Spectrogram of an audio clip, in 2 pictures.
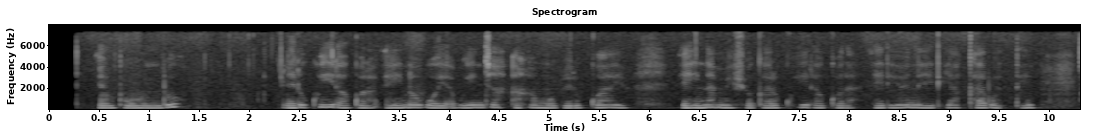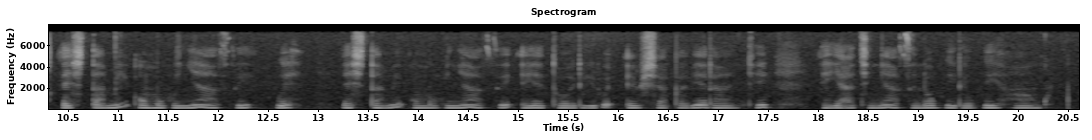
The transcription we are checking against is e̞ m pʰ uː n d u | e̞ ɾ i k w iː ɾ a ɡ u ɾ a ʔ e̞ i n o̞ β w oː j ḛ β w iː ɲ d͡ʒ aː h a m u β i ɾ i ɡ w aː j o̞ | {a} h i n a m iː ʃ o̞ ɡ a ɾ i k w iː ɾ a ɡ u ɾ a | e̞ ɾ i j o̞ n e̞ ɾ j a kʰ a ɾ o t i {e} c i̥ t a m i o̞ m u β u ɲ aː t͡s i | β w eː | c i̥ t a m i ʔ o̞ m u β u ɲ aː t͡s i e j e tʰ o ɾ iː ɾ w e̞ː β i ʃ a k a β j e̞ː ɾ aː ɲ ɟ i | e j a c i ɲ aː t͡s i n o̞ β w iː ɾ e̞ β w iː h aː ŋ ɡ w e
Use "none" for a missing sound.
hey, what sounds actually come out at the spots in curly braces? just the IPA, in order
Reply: e, e

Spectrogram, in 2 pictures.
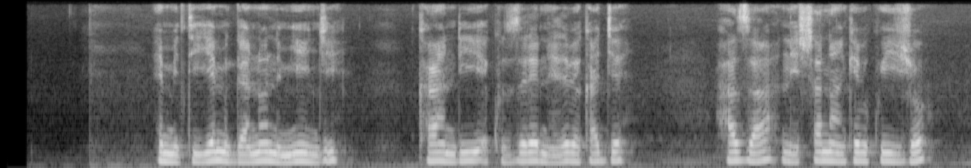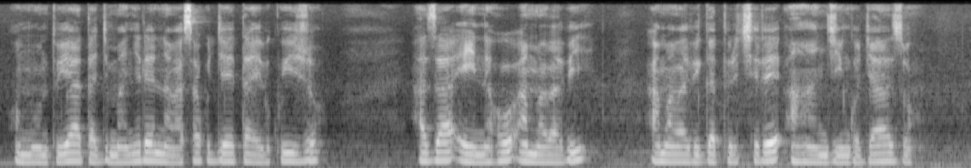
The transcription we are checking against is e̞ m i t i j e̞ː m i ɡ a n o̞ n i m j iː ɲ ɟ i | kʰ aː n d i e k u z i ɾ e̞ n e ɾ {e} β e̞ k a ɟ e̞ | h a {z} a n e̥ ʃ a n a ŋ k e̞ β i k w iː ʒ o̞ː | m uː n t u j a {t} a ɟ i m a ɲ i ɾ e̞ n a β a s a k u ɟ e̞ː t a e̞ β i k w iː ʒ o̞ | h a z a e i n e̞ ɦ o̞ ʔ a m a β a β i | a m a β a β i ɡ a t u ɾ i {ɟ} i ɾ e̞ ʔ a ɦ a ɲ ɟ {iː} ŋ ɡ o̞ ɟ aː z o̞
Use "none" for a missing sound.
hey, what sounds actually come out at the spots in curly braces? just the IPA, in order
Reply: e, z, t, c, iː

